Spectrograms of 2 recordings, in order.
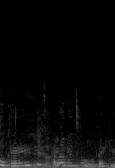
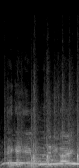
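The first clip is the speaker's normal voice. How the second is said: announcer shout, much higher and louder; hype announcement; 14 dB louder than usual. Acted. Host hyping her cousin to the crowd, shouting.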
